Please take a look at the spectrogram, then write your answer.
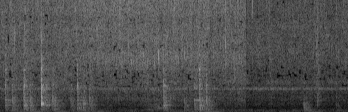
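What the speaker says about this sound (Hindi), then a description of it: "एक चम्मच अदरक लहसुन का पेस्ट सम्मिलित करते हैं और कुछ क्षण इनको भूनते हैं।" Ginger garlic paste frying in a pan for a yogurt mutton curry, a soft steady sizzle with stirring scrapes and small pops, close and fairly quiet, no talking.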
